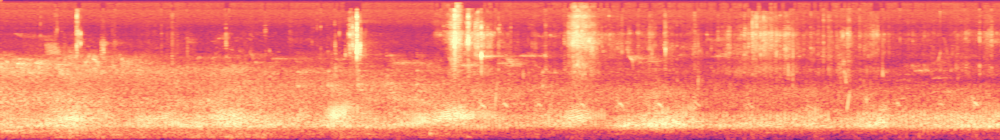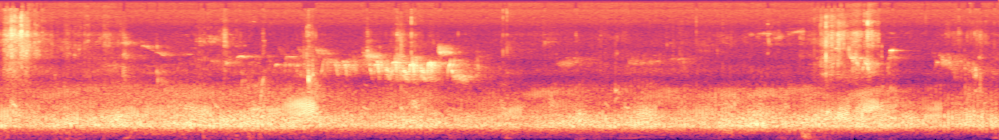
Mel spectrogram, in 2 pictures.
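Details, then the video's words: Spring frog chorus at a pond on a farmstead in Estonia: a dense, continuous wall of overlapping croaks with rhythmic pulsing bursts, and faint bird chirps scattered above. "Расслабляющее пение птиц и лягушек, весна, природа."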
